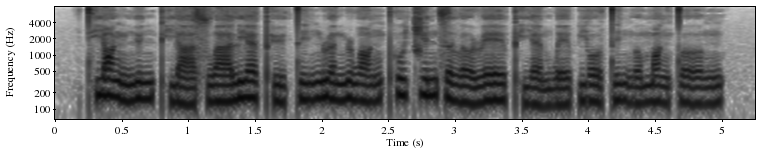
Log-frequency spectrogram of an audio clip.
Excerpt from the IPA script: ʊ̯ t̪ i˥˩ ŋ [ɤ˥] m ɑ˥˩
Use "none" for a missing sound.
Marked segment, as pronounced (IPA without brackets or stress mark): ɤ˥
